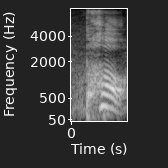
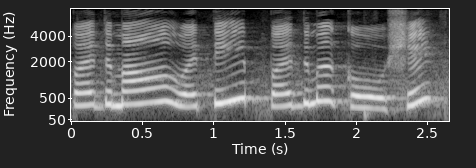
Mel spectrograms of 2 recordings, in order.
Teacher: আমাদের দাঁত ব্যবহার করলে চলবে না দুই ঠোঁট ব্যবহার করতে হবে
